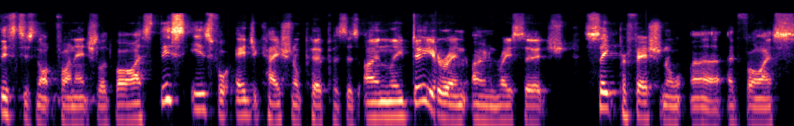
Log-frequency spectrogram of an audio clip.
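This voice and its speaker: Against a quiet background, a man with an Australian accent talks at a moderate pace, medium in pitch with lively intonation. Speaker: podcast co-host. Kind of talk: casual interview chat.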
